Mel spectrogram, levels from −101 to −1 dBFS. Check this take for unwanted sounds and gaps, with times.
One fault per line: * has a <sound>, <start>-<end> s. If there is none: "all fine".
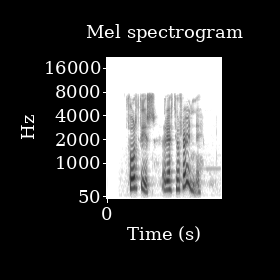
all fine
